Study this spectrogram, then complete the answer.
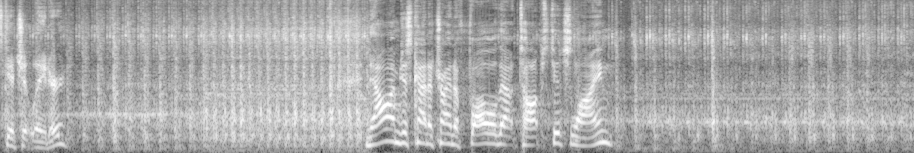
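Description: A sewing machine runs with a fast, steady whirring stitch.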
